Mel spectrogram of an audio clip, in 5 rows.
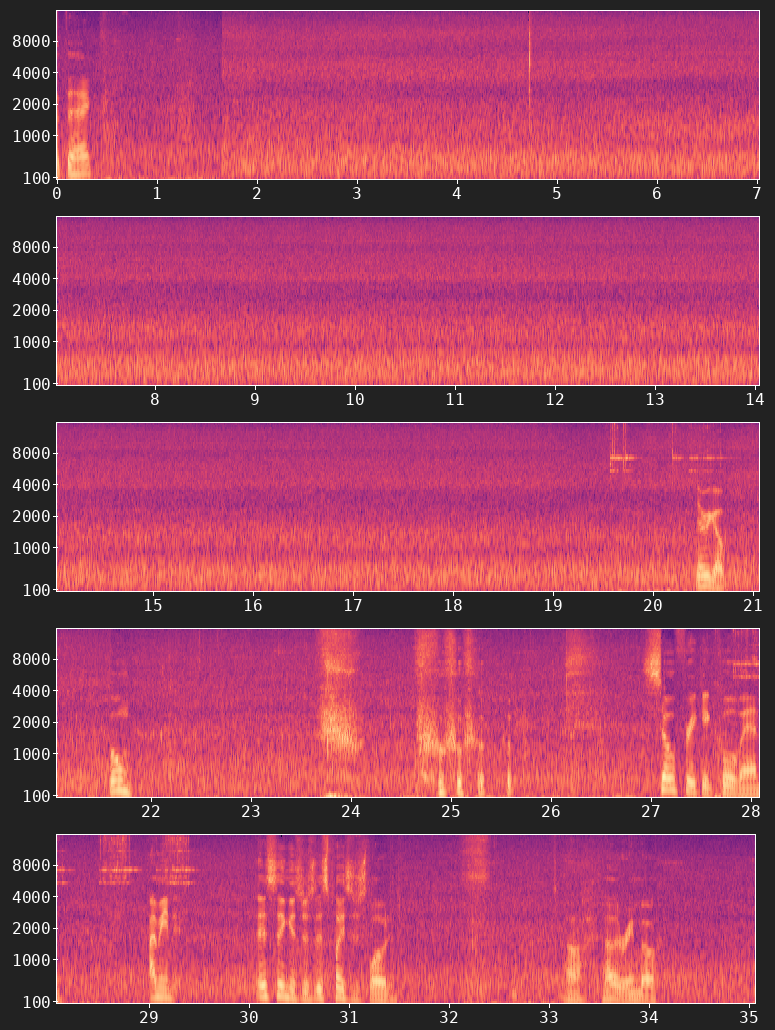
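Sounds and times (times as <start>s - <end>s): creek water rushing over rocks: 18.0s - 35.0s.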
